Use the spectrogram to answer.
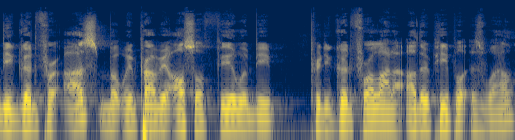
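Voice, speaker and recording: Very clean audio of a male speaker, background totally silent. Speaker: imam and podcast host. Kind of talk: casual chat. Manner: animated.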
